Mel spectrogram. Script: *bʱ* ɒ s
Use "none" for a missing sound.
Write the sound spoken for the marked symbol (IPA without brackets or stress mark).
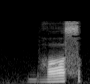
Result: bʱ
